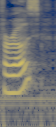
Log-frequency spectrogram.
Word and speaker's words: Faroese: F-A-R-O-E-S-E, Feroze, musical group bearing the name Valraven, and they play a form of traditional music.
